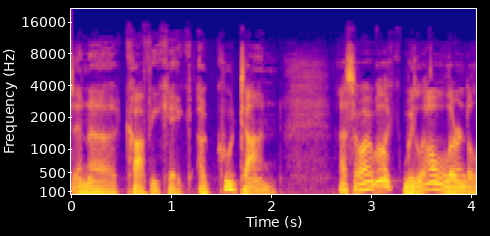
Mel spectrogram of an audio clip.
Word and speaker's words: Kuchen: Somebody answered the question of what kuchen is, K-U-C-H-E-N. It's a coffee cake. Kuchen, apparently, is how it's pronounced.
